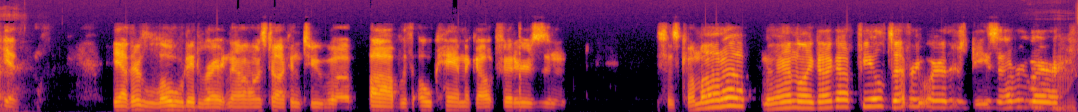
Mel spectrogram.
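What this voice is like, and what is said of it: Congested, sick-sounding voice. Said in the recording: “I have been sick. I might even hear it in my voice a little bit. I've been congested”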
